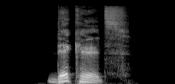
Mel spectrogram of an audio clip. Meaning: genitive singular of Deckel
- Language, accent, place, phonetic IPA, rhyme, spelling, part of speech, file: German, Germany, Berlin, [ˈdɛkl̩s], -ɛkl̩s, Deckels, noun, De-Deckels.ogg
